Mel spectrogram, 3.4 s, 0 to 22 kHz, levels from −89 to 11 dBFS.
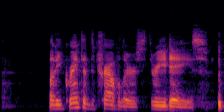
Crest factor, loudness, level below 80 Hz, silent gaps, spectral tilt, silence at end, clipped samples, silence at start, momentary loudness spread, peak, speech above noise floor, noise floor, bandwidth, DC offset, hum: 22 dB; -27 LUFS; -72 dBFS; none; -5.5 dB/octave; 0 s; under 0.1%; 0.75 s; 10 LU; -6 dBFS; 55 dB; -82 dBFS; 7.4 kHz; under 0.1%; none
